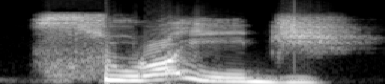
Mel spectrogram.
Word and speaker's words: سريج: Like Shurayh, the son of An-Nu'man, versus Surayj, the son of An-Nu'man. So same script, but Sheen has 3 dots, Sin has no dots.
